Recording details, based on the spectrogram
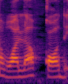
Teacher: قاف کا موٹا کریں گے اور دال پہ قلقلہ یعنی آواز ڈبل آئے گی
